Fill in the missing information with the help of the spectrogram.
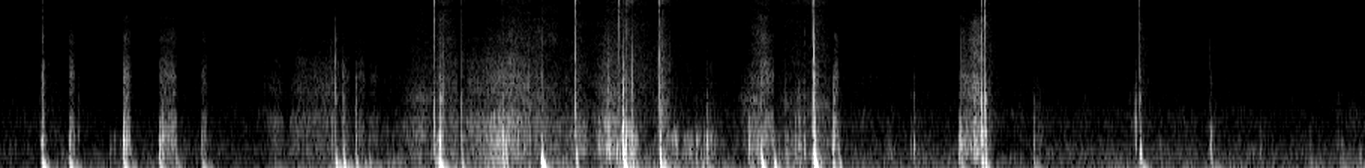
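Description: A cat's paws and fur bumping and rubbing against a phone's microphone: irregular taps and knocks, with scratchy rubbing and the loudest knocks in the middle, then a few scattered taps.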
